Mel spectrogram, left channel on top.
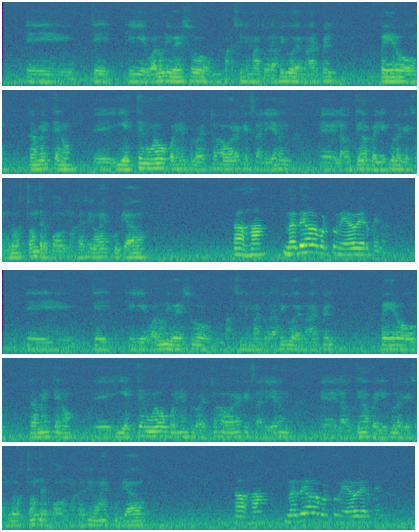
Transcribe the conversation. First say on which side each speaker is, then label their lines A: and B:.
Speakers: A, on the left (about 30°); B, on the left (about 70°).
A: eh, que, que llegó al universo ma- cinematográfico de Marvel, pero realmente no. Eh, y este nuevo, por ejemplo, estos ahora que salieron, eh, la última película que son los Thunderbolts, no sé si los has escuchado.
B: Ajá, no he tenido la oportunidad de vérmela.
